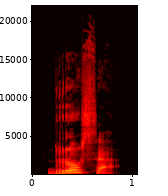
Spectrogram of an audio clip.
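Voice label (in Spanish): "rosa", female; mekanta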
